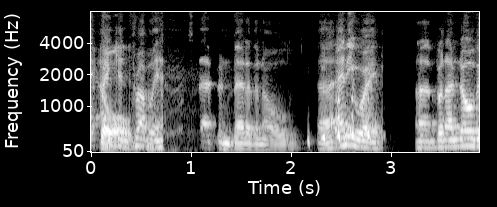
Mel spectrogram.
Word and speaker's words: Stephen: And I think you agree with that, Stefan? 100%. It's pronounced Stephen, by the way.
